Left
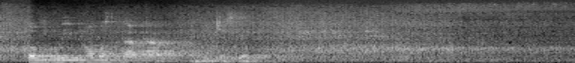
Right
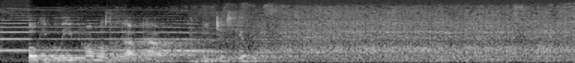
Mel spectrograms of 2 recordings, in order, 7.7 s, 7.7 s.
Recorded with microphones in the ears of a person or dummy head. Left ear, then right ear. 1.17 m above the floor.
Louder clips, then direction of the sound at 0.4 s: Even; 20° right (ahead or behind).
